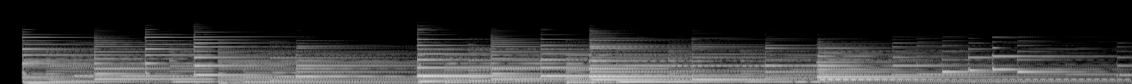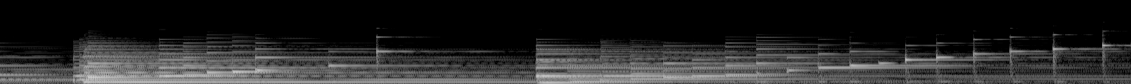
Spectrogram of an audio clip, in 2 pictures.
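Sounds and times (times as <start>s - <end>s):
Kawai MP7SE SK 5 Grand digital piano: 0.2s - 22.6s.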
